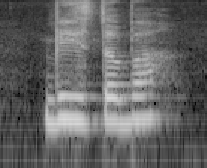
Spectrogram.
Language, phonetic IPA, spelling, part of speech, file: Czech, [ˈviːzdoba], výzdoba, noun, Cs-výzdoba.ogg
- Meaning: decoration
